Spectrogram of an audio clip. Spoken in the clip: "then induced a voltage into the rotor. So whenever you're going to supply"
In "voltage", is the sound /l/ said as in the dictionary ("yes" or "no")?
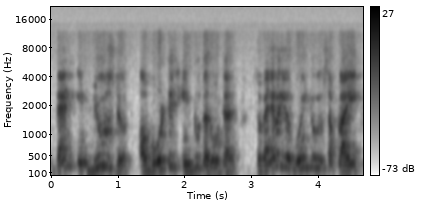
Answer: yes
